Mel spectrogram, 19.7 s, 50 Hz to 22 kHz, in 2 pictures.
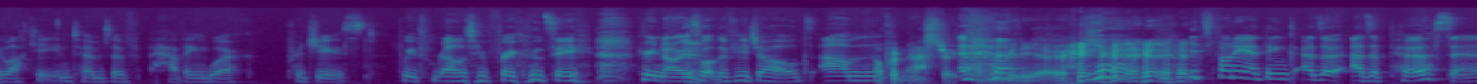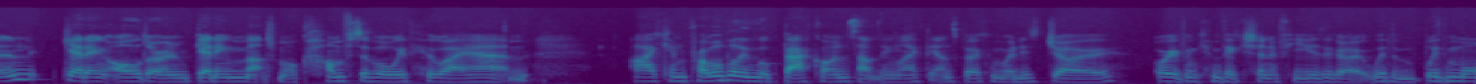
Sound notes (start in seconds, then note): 5.9 laughs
